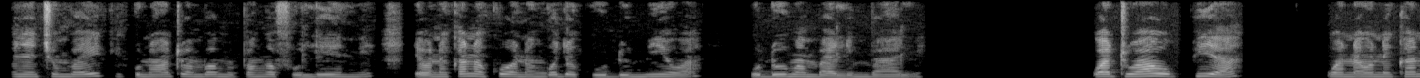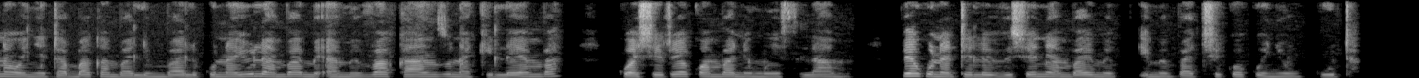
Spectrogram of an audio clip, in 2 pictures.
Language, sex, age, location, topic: Swahili, female, 18-24, Kisii, government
